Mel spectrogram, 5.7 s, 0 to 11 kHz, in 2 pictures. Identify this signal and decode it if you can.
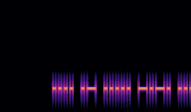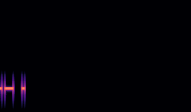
Morse code, heard as a keyed tone, about 28 wpm, 700 Hz. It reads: HA5CVE
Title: DXCC-100 Call Signs - 6 Characters - Repeated 2x - 28wpm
